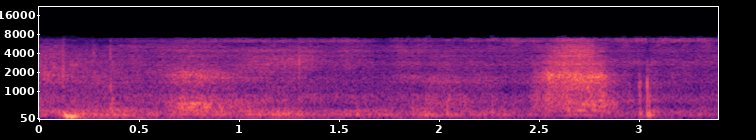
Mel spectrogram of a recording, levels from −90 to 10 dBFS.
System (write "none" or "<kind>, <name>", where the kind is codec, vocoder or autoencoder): codec, SNAC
